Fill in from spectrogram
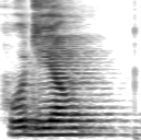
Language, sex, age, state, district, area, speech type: Tamil, male, 60+, Tamil Nadu, Tiruppur, rural, read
